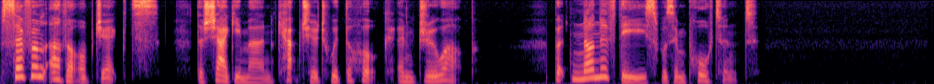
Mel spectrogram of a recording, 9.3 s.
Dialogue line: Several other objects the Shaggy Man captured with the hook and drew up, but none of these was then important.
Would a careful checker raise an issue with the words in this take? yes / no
yes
